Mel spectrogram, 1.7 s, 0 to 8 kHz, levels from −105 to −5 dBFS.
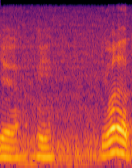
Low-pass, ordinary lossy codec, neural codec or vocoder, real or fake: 7.2 kHz; none; codec, 16 kHz, 16 kbps, FreqCodec, smaller model; fake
